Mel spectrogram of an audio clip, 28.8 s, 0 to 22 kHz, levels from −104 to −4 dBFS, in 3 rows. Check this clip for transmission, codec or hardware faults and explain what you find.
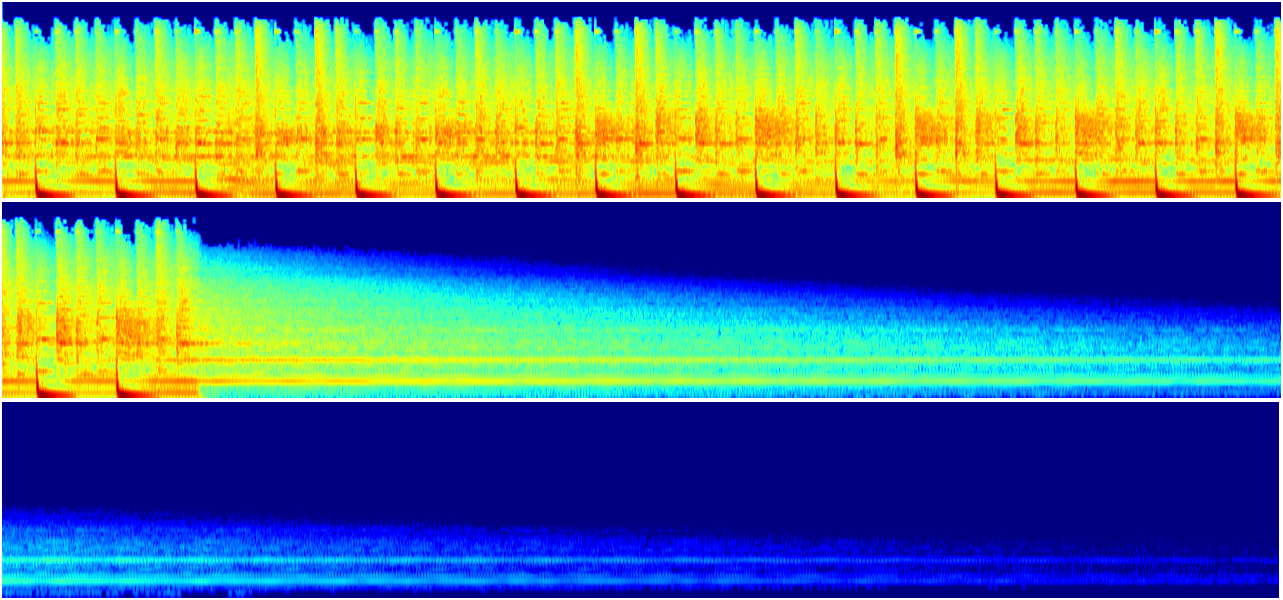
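No transmission, codec or hardware faults are audible anywhere in this audio.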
